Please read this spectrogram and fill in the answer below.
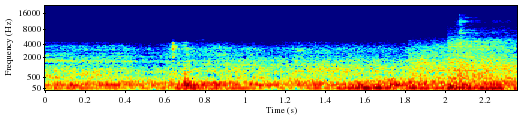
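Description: Low rumble of handling noise on a hand-held camera's microphone, with one faint light click about two-thirds of a second in.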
